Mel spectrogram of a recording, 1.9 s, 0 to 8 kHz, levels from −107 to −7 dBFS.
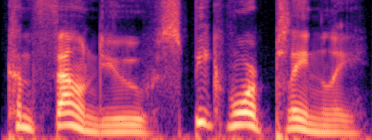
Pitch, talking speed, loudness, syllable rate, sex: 150 Hz, 160 wpm, -19 LUFS, 3.9 syllables/s, male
